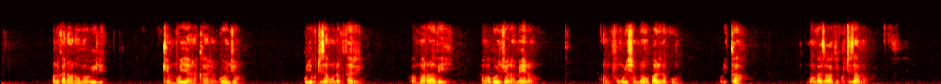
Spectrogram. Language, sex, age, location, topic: Swahili, male, 25-35, Wajir, health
